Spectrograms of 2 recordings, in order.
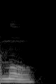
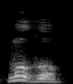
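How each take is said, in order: First: "moho" with no consonant between the o's; correct silent H. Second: "Mogo" loud, with a hard consonant between the o's. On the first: Teacher correcting the mispronunciation, "moho" with silent h. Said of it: "pero se pronuncia moho". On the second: Teacher showing a mispronunciation, "Mogo" with the h as g. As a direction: hit "Mogo" loudly, sounding the h as a g. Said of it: "Algunos pronuncian como G". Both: Shown as a demonstration.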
